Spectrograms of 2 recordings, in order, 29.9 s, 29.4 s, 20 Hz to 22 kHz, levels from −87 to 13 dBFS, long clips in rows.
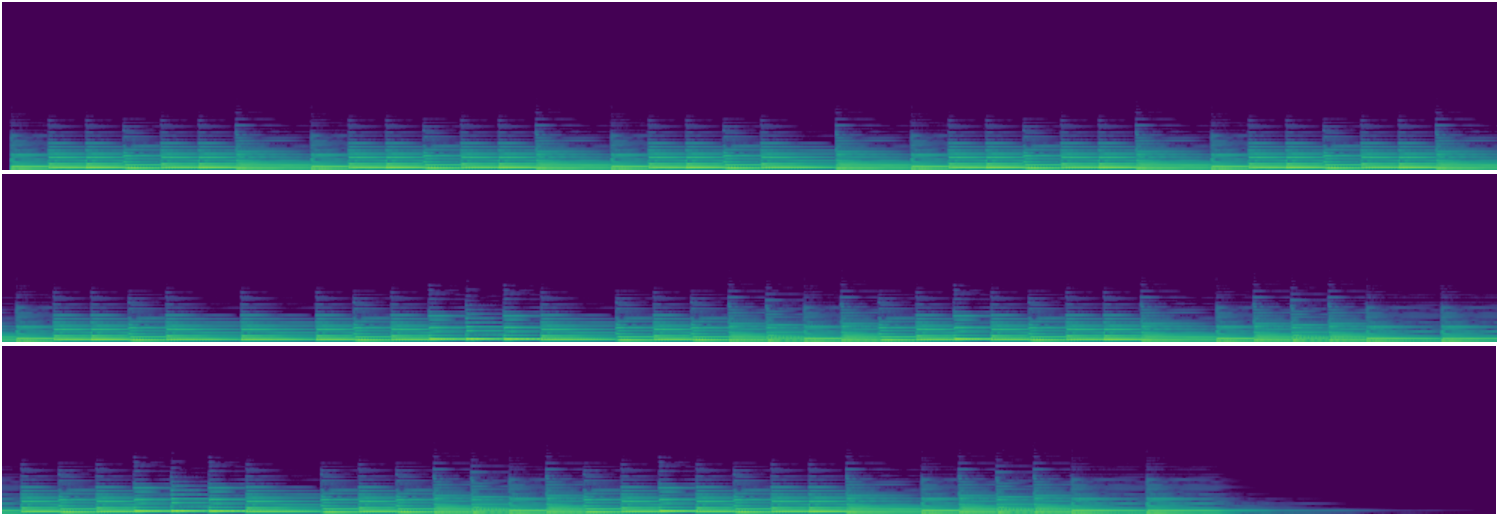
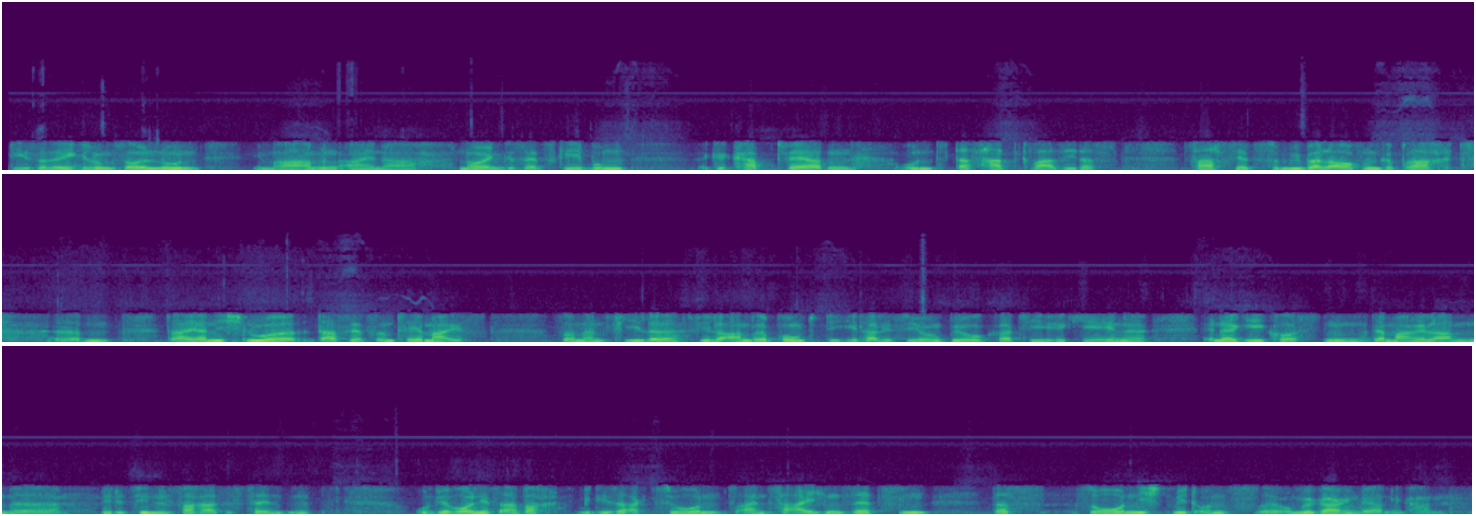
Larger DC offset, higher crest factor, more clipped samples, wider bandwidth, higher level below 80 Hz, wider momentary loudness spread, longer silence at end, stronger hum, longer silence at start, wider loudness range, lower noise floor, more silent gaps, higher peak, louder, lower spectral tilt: neither; about the same, 12 dB vs 16 dB; neither; first, 5.6 kHz vs 4 kHz; first, -52 dBFS vs -64 dBFS; second, 5 LU vs 12 LU; first, 1.55 s vs 0.15 s; neither; about the same, 0.05 s vs 0.05 s; about the same, 2 LU vs 4 LU; first, -81 dBFS vs -41 dBFS; neither; about the same, -2 dBFS vs -2 dBFS; first, -14 LUFS vs -17 LUFS; about the same, -7.5 dB/octave vs -8 dB/octave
